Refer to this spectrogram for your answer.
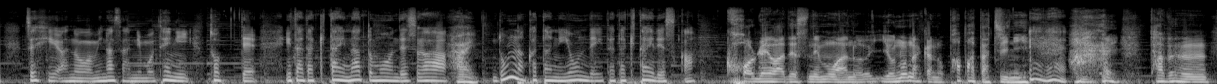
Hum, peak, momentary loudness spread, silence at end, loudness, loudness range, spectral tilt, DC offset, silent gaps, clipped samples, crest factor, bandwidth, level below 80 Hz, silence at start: none; -6 dBFS; 6 LU; 0 s; -19 LUFS; 1 LU; -5.5 dB/octave; under 0.1%; none; under 0.1%; 12 dB; 15.5 kHz; -36 dBFS; 0 s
